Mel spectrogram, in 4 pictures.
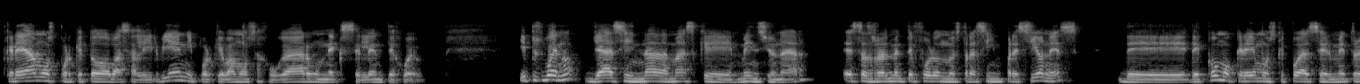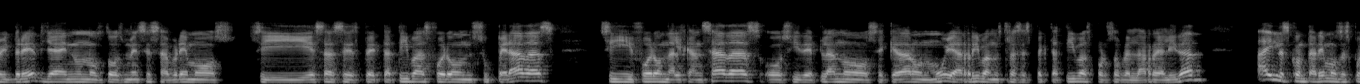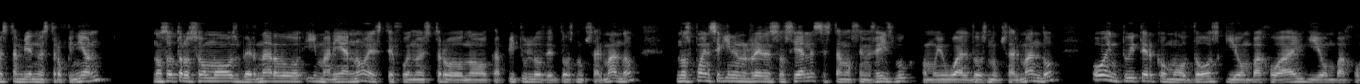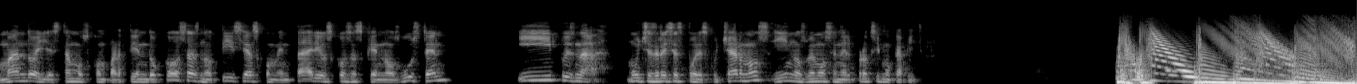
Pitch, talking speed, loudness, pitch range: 125 Hz, 150 wpm, -24 LUFS, 110-145 Hz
